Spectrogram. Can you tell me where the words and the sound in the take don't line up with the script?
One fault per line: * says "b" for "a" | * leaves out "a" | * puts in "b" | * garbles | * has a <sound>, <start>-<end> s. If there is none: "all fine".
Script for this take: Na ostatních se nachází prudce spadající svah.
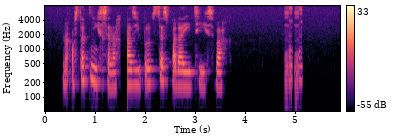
* has a dropout, 1.5-1.7 s
* has a laugh, 4.8-5.2 s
